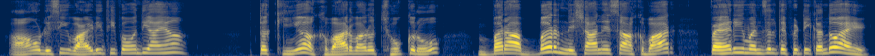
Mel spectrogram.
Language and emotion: Sindhi, surprised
